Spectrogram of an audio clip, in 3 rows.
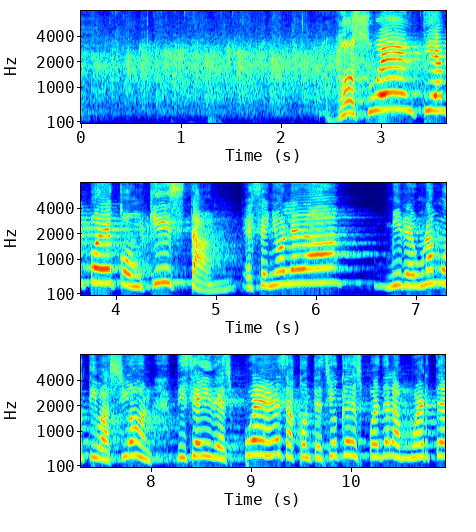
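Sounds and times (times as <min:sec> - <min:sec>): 
audience applause: 0:00.0 - 0:02.6
speech: 0:02.6 - 0:10.9.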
